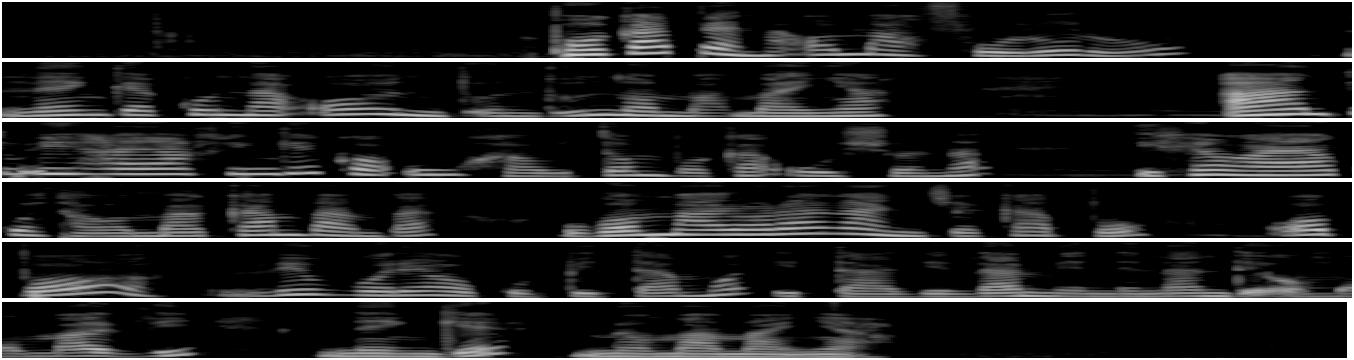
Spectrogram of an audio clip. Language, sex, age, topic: Oshiwambo, female, 25-35, agriculture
